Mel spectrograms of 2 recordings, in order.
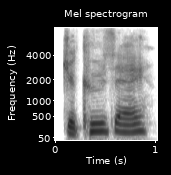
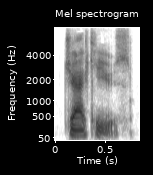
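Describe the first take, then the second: First: The name is said with a French accent. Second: The name is said with an English accent. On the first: "my uh, French, I believe that is, is a little rusty" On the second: "Or in English"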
